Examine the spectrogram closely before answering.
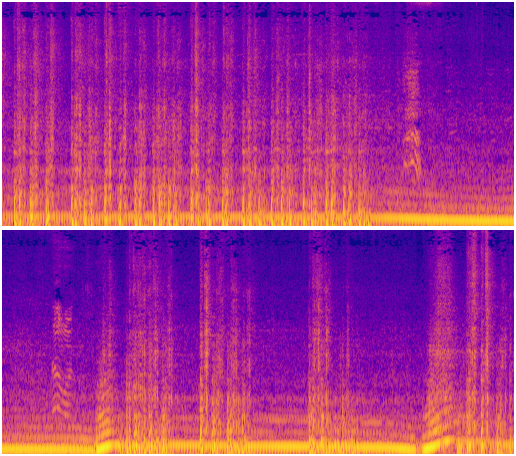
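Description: A car engine hums loudly from inside the car and surges higher with each gear change.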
